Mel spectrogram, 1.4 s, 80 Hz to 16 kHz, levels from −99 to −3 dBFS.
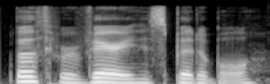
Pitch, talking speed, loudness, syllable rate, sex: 160 Hz, 180 wpm, -16 LUFS, 7.7 syllables/s, female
